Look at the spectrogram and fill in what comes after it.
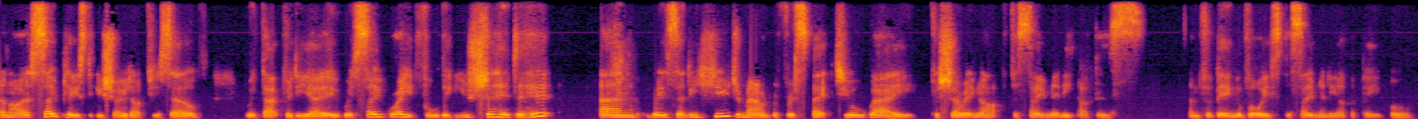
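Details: Adult speaker, likely woman; normal speech.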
